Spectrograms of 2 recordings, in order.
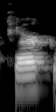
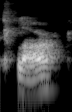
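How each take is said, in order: First: It is said in an American accent. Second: It is said in the speaker's own accent.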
